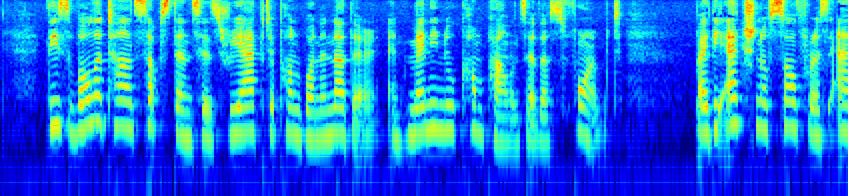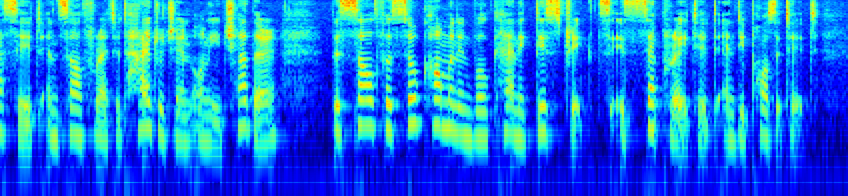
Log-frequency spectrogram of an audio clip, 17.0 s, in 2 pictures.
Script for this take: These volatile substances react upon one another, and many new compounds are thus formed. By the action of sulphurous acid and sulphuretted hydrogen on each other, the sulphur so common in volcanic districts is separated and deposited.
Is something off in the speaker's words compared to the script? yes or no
no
